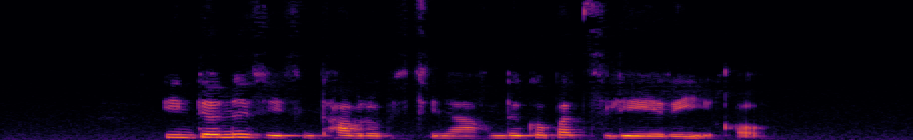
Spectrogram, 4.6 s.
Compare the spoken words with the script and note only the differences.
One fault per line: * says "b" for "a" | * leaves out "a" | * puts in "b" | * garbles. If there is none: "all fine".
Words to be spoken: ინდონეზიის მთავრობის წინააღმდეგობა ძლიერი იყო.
all fine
